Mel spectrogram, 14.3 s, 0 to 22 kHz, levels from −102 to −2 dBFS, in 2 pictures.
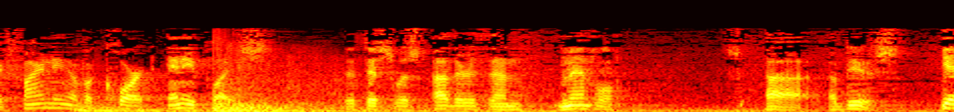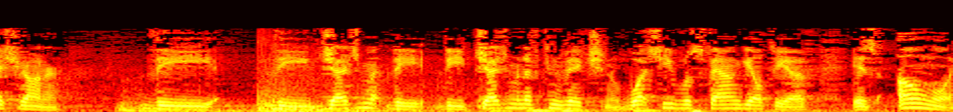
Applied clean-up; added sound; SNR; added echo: none; Gunshot, gunfire; 10 dB; none.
